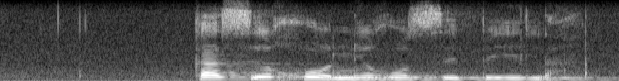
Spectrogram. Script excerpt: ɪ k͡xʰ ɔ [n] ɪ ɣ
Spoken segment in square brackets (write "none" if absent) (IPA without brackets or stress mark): n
